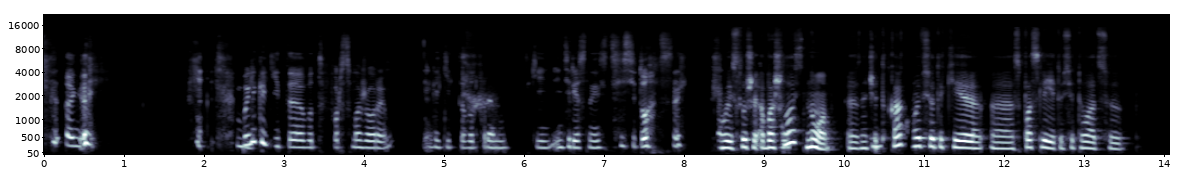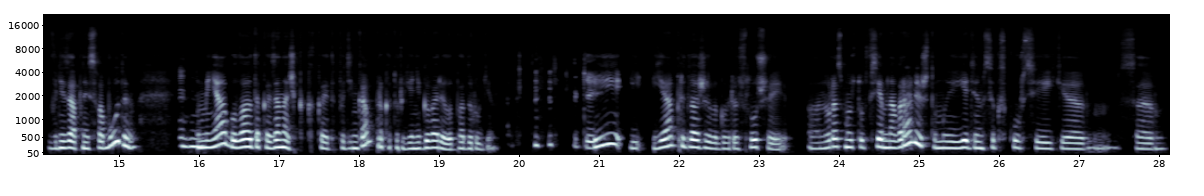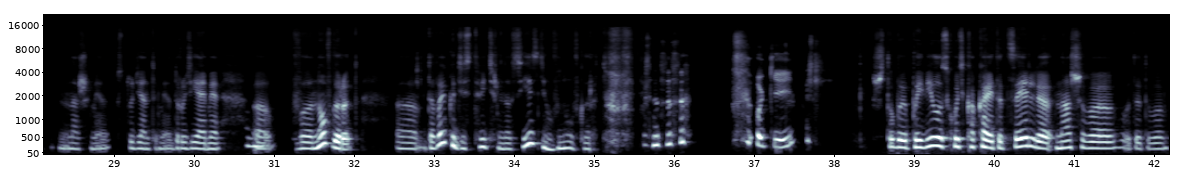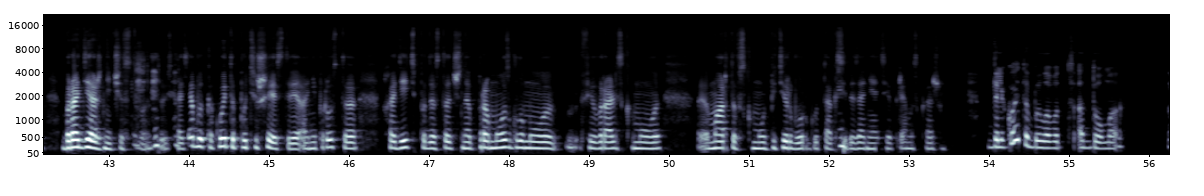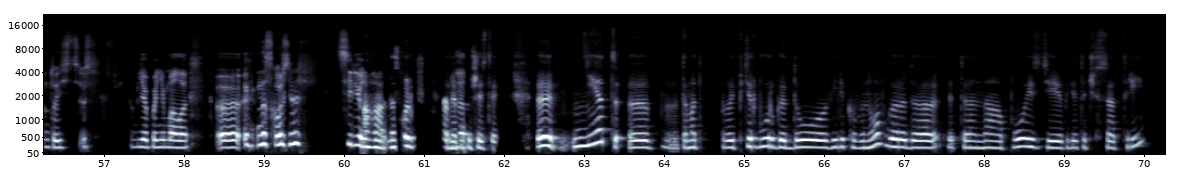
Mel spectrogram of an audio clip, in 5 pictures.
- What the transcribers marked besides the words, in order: tapping; chuckle; laugh; other noise; chuckle; laugh; other background noise; chuckle; laugh; laughing while speaking: "насколько"
- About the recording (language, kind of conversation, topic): Russian, podcast, Каким было ваше приключение, которое началось со спонтанной идеи?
